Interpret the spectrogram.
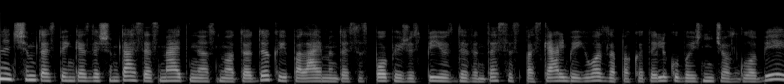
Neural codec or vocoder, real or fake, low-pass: none; real; 7.2 kHz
